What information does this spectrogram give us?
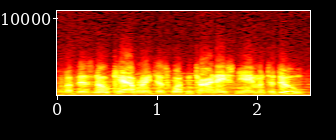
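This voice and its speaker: An American actor playing a blustery, folksy Western sheriff in an old-time radio drama. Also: male voice, fairly high pitch, racing, pushed and bright. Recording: old radio broadcast with music behind.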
